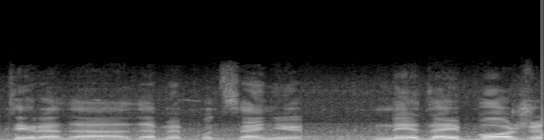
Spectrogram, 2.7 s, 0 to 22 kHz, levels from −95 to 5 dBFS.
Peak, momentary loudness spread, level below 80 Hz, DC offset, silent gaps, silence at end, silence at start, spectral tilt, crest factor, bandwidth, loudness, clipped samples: -6 dBFS; 10 LU; -48 dBFS; under 0.1%; none; 0 s; 0 s; -6 dB/octave; 14 dB; 11.5 kHz; -21 LUFS; under 0.1%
